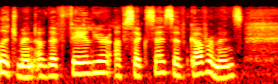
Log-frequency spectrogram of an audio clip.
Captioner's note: speaking French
